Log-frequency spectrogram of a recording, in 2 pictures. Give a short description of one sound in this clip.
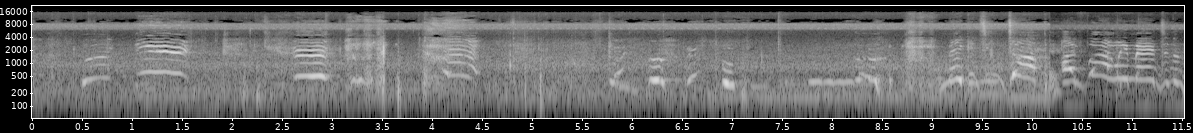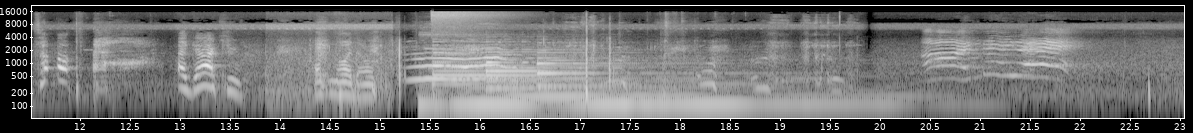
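A young boy talks and exclaims with animation, close by.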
